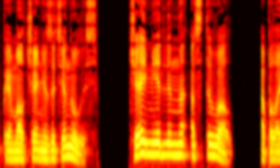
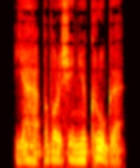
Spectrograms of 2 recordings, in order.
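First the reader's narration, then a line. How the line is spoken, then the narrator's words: Quiet, after a cough. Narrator (Russian): кашлянув тихо проговорил Фокс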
